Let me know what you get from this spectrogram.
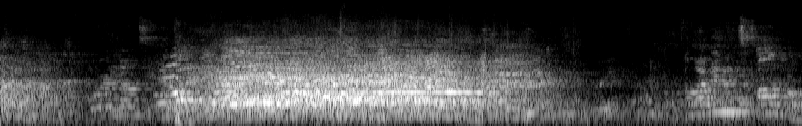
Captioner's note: audience laughter; audience cheer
